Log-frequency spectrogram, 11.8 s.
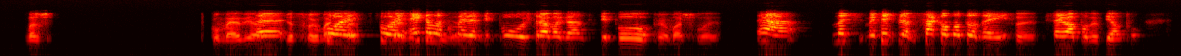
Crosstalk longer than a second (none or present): present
